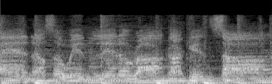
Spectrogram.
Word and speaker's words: Arkansas: also in Little Rock, Arkansas. It ends with an S, but don't say it, boy, when mentioning Springfield, Illinois.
